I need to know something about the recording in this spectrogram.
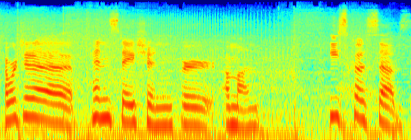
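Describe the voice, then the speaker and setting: A woman's voice: mid-range voice, measured pace, music in the background, rough recording. A young adult woman from Kentucky, chatting casually on a live stream and answering her chat.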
